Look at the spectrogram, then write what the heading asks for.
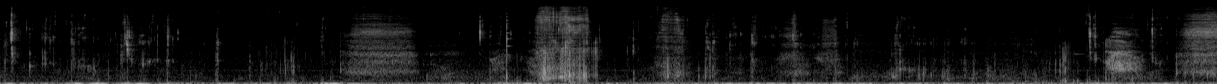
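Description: Close-miked mouth sounds of eating a hot steamed chicken momo: wet chewing and lip smacks, with a few breathy puffs of air, the loudest about five and a half seconds in, as the hot dumpling burns the mouth.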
